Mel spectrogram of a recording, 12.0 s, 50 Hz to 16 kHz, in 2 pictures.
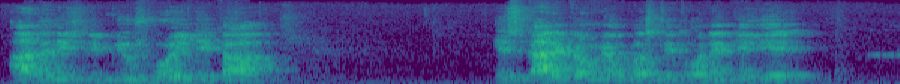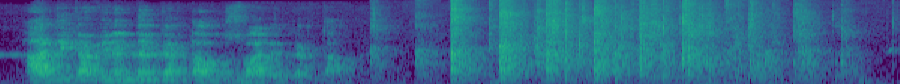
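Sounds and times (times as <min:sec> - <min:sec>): people clapping: 0:08.4 - 0:12.0.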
